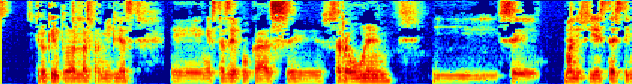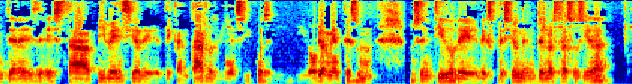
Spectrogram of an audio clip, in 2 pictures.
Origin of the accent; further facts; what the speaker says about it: Ecuador; es parte de nuestra identidad como ecuatorianos, identidad sonora de lo que somos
